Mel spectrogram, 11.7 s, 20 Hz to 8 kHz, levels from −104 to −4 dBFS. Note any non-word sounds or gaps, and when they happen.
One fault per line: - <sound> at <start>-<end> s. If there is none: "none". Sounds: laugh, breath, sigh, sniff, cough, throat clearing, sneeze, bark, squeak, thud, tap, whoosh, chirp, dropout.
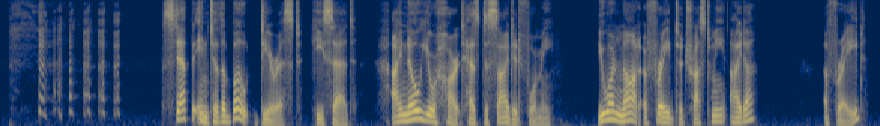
- laugh at 0.1-1.7 s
